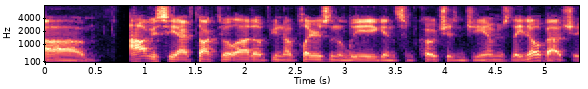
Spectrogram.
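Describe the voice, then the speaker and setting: In an unremarkable speaking voice, a man talks at a fairly quick pace with ordinary pitch variation over a quiet background. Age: 20s. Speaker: esports show host interviewer. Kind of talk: casual interview. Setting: livestream.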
